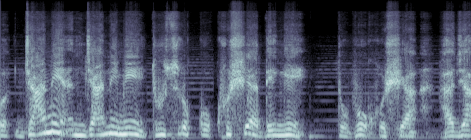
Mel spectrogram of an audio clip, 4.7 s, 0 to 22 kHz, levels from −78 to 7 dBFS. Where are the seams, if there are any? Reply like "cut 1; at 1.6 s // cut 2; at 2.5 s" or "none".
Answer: cut 1; at 1.5 s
